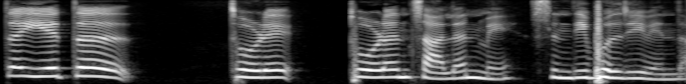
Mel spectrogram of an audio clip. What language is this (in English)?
Sindhi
